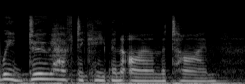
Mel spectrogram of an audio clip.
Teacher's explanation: notice the emphasis on the word do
